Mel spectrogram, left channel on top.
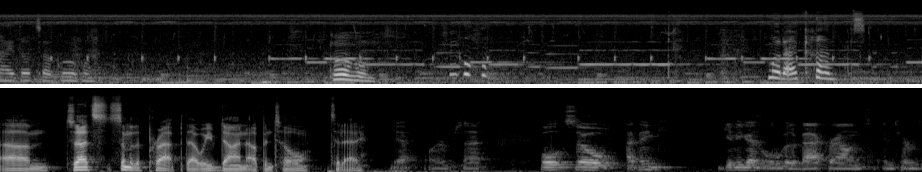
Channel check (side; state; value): both; different; correlation 0.01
